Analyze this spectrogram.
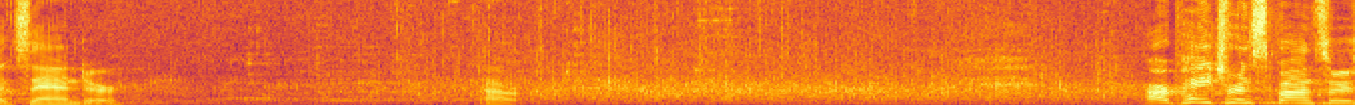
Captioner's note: applause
